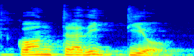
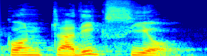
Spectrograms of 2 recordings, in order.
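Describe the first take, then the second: First: The ti syllable is said the classical Latin way. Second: The ti syllable is said the Spanish way. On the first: "según los antiguos romanos, el latín clásico, esta es la pronunciación" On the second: "asimilando el latín al español, entonces esto se pronunciaría contradictio"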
